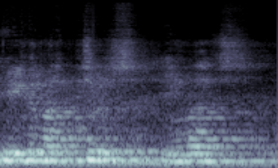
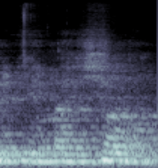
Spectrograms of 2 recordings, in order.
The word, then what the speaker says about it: 이그나티우스: 안토니 감독이 이그나티우스 천주교 이그나시오라고 발음합니다만 이그나티우스 안토니 감독이었는데 첫 번째 가지고 로마로 합성되면서 7편 편지를 썼어요.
